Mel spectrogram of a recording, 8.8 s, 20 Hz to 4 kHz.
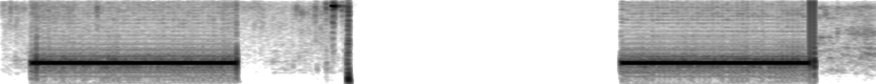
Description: Ringback tone (North America), 440 + 480 Hz.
